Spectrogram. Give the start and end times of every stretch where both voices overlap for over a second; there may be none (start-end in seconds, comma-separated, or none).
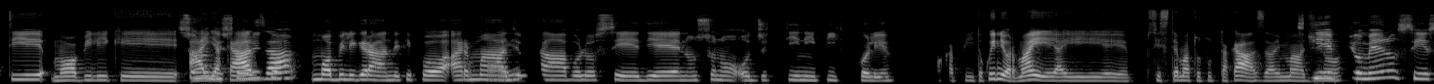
1.8-3.0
